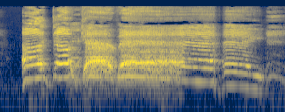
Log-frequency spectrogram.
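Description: A young child's loud, high-pitched sing-song shouting in several phrases: a long harsh stretch in the middle, then shorter phrases that fall in pitch.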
